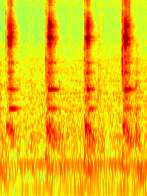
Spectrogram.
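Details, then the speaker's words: Aqua-Flo hot tub pump motor rear bearing, removed and flicked by hand: short, dry rasping bursts about two and a half times a second. The bearing stops instead of spinning freely, so it is bad and is being replaced. "bearing is bad. It should spin. And it's stopping."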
